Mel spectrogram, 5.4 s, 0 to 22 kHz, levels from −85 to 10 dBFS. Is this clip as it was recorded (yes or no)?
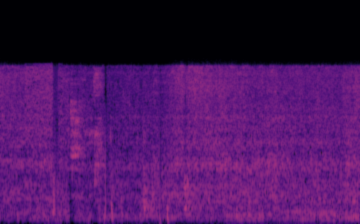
yes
